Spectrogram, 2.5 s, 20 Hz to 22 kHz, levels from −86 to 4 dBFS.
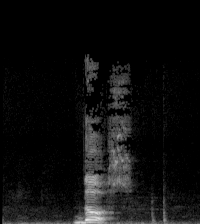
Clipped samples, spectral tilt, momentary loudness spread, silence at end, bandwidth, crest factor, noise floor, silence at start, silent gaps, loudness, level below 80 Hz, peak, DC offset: under 0.1%; -4.5 dB/octave; 21 LU; 0.95 s; 16.5 kHz; 18 dB; -49 dBFS; 0.9 s; none; -15 LUFS; -58 dBFS; -2 dBFS; under 0.1%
